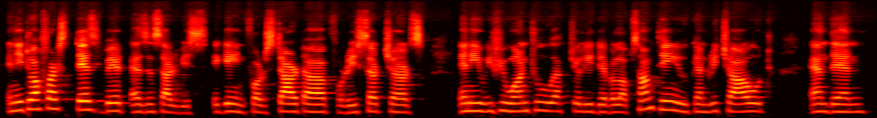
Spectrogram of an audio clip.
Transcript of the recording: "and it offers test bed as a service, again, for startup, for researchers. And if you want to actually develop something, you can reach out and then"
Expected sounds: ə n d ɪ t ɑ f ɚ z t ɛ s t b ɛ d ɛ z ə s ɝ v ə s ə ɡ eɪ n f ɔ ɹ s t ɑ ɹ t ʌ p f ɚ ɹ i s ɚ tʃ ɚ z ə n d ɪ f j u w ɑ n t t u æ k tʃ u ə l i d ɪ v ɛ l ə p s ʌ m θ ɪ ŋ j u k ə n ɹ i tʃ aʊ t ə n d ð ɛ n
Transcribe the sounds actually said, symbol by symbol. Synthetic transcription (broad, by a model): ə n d ɪ t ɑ f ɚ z t ɛ s t b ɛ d ɛ z ə s ɝ v ə s ə ɡ eɪ n f ɔ ɹ s t ɑ ɹ t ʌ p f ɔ ɹ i s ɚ tʃ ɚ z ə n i ɪ f j u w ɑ n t t u æ k tʃ u ə l i d ɪ v ɛ l ə p s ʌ m t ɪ ŋ j u k ə n ɹ i tʃ aʊ t ə n d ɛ n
